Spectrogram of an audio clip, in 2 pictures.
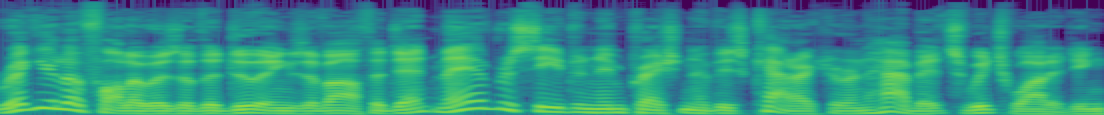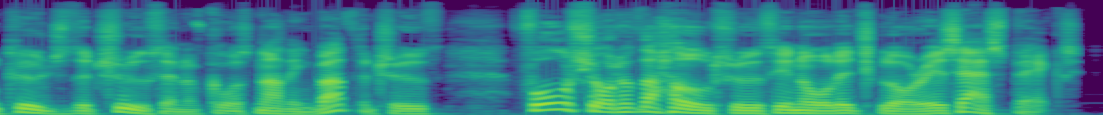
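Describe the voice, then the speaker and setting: An actor playing the wry, urbane, measured narrator of a guidebook in a radio comedy, with a British accent. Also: male voice, deep voice, big pitch swings, dry recording. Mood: mock-dramatic.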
